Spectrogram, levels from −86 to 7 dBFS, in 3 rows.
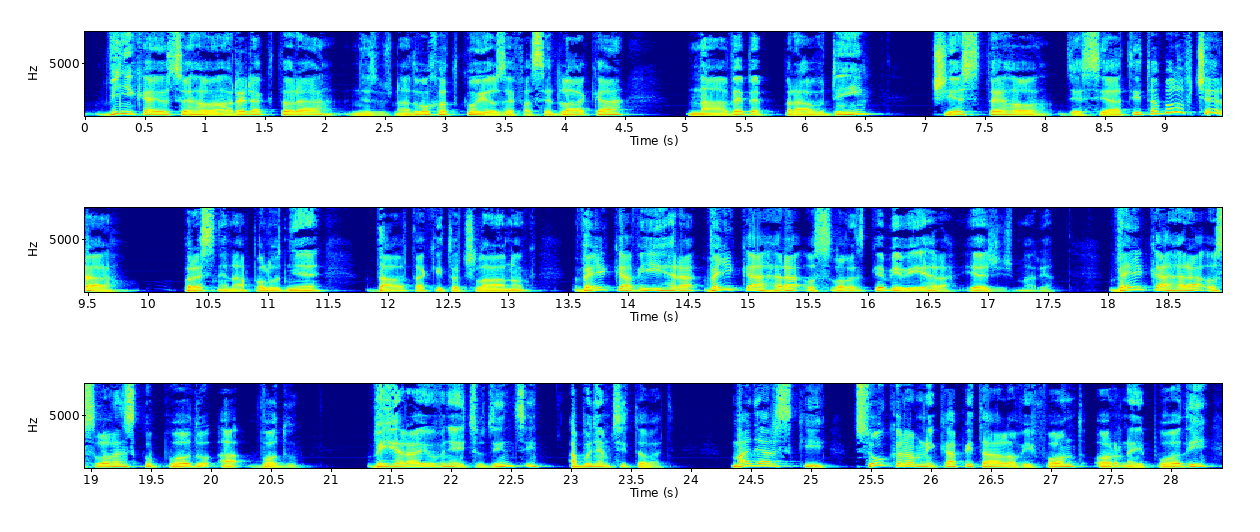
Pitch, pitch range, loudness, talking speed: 140 Hz, 125-160 Hz, -20 LUFS, 110 wpm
